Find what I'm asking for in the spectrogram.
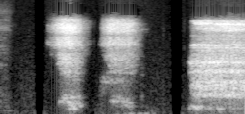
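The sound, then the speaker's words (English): Deep breathing during a breathwork exercise, with a full breath drawn into the chest and then released. It comes as three loud, airy rushing breaths separated by short silences, with no talking. “a full breath into the chest. And with that exhale, allowing a full release”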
